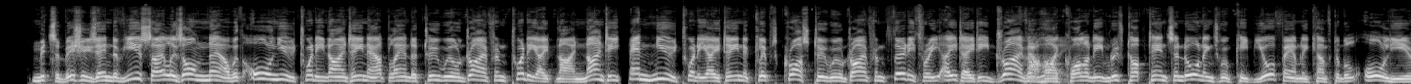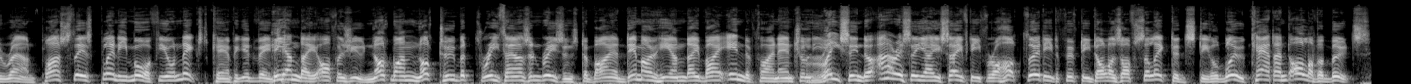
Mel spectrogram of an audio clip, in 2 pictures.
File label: Hard Sell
